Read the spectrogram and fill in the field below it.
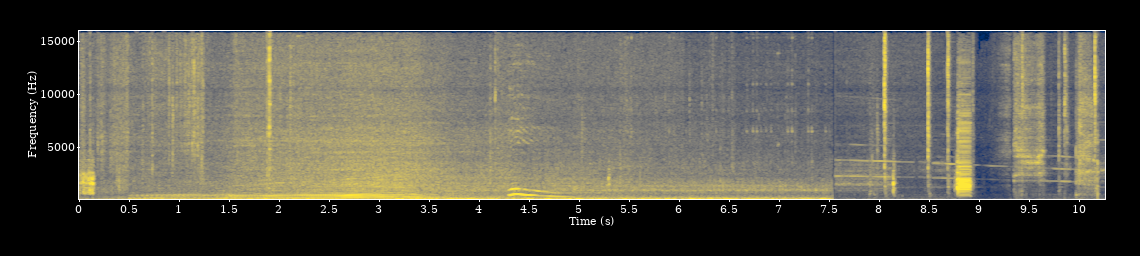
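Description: A Ford Police Interceptor Taurus patrol car pulls away, its engine droning loudly and rising in pitch as it accelerates. After several seconds the engine noise cuts off sharply, leaving scattered clicks and knocks.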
